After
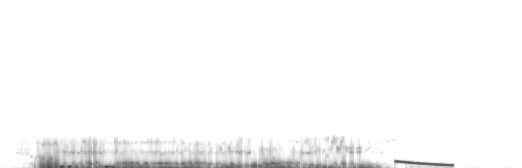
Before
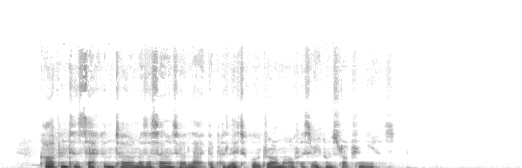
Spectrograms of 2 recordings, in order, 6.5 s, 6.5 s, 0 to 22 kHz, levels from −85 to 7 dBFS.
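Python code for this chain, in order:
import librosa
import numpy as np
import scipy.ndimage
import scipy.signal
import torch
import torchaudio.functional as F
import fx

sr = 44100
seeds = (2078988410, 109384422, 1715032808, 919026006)

y = fx.frame_reverse(x, sr, frame_ms=223.0)
y = fx.spec_paint(y, sr, seeds[0], shape='fall', start_s=4.93, length_s=0.73, low_hz=420.0, high_hz=930.0, level_db=-30.0)
y = fx.lpc_vocoder(y, sr, seeds[1], excitation='pitch_kept', order=8)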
